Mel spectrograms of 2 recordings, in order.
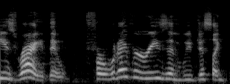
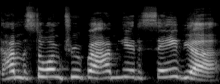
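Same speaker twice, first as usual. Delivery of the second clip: loud, higher-pitched London stormtrooper; South London accent; 6 semitones higher, 5 dB louder than usual. Retold or imitated. Actor auditioning as a stormtrooper, imitated South London accent. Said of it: "do it in his normal accent".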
